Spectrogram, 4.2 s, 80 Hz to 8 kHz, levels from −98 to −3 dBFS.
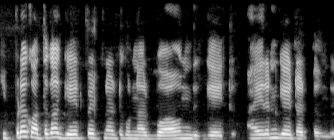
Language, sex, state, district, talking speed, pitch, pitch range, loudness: Telugu, female, Andhra Pradesh, Guntur, 130 wpm, 210 Hz, 185-230 Hz, -16 LUFS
